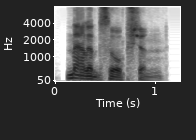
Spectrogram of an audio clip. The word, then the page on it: Malabsorption: British English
